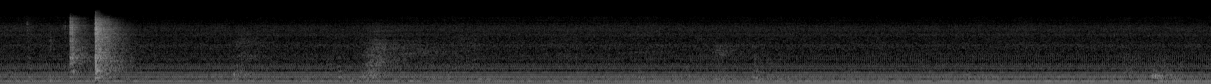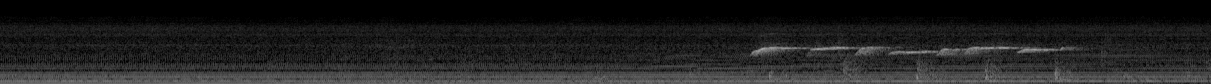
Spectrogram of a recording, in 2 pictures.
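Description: Steady electrical mains hum on the recording, with a sharp click about a second in and a string of short, high pitched notes stepping up and down near the end.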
